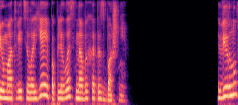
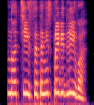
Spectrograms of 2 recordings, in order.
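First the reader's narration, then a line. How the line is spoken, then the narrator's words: Exclaiming. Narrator (Russian): воскликнула я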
